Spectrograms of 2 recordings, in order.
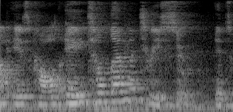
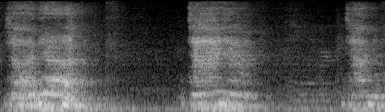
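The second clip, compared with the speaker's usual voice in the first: calling out; 5 dB louder, slower than usual. Acted. Calling for the victim.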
